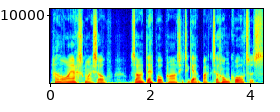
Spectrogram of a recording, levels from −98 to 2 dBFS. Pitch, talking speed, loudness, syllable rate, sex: 115 Hz, 195 wpm, -17 LUFS, 4.6 syllables/s, male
